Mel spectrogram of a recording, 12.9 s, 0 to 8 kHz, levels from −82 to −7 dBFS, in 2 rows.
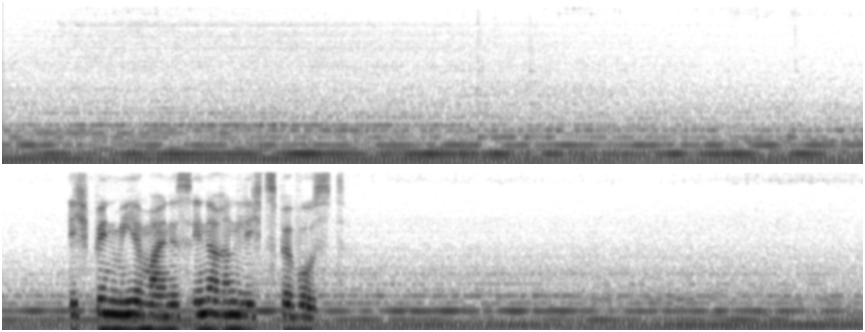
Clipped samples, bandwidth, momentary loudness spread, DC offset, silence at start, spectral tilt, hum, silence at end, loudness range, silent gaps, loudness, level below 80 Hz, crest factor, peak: under 0.1%; 7.6 kHz; 17 LU; under 0.1%; 0 s; -7.5 dB/octave; 60 Hz at -40 dBFS; 0 s; 13 LU; none; -26 LUFS; -36 dBFS; 20 dB; -4 dBFS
